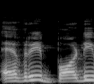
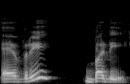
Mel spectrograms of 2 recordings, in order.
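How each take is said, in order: First: The second part has an open 'aw' vowel. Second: The second part has a short 'uh' vowel. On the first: The speaker calls it wrong. "Every बॉडी मत कहिए, बॉडी नहीं।" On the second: The speaker calls it right. "लेकिन ये बडी, बडी"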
